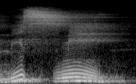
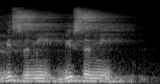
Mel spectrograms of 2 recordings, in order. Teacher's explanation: Kasih hak huruf sin, ada sifat rakhawah, harus mengalir.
